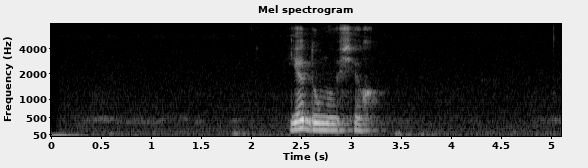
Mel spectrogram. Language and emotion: Russian, neutral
